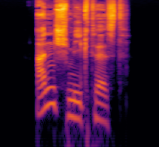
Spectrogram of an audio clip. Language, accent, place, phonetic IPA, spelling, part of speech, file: German, Germany, Berlin, [ˈanˌʃmiːktəst], anschmiegtest, verb, De-anschmiegtest.ogg
- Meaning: inflection of anschmiegen: 1. second-person singular dependent preterite 2. second-person singular dependent subjunctive II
